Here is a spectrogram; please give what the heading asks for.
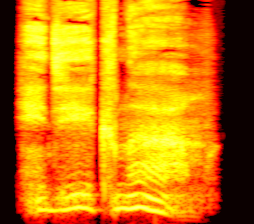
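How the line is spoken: Whisper. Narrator (Russian): шептала она

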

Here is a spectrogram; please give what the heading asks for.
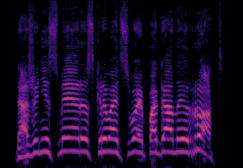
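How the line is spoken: Shout. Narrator (Russian): закричал Михоу

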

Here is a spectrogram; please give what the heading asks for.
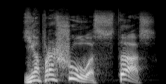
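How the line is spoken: Pleading. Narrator (Russian): взмолилась Майя

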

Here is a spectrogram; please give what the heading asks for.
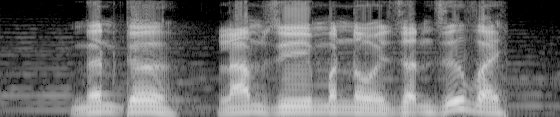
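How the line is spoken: Clear voice after booming laughter. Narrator (Vietnamese): trên không vang lên một chuỗi cười to như long ngâm, tiếp theo là một giọng trong rõ nói

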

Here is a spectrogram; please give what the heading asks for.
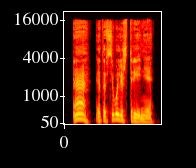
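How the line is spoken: Grumbled. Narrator (Russian): проворчала Рипс

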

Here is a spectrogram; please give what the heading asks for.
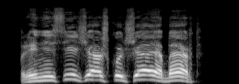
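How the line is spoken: Man shouting. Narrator (Russian): крикнул мужчина

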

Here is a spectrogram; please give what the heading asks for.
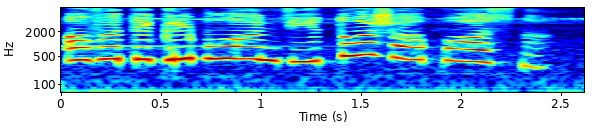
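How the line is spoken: Squeaked. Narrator (Russian): пискнула Амелия

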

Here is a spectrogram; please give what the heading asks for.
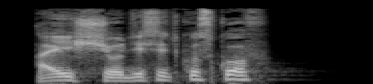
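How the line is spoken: Stern question. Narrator (Russian): строго спросил Михаил Дмитриевич

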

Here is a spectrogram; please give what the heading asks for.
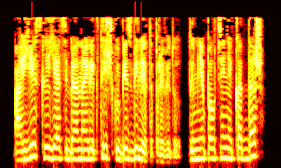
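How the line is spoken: Plain. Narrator (Russian): спросил новый знакомый

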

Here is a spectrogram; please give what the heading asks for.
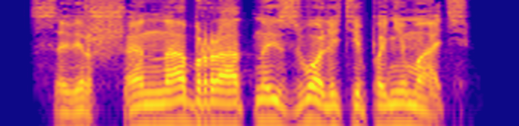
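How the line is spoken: Stern. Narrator (Russian): строго проговорил отец Паисий

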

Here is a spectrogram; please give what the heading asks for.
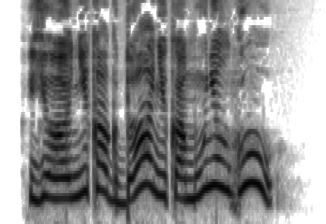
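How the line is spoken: Joyful exclamation. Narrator (Russian): радостно воскликнул Хосе

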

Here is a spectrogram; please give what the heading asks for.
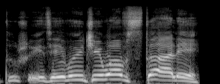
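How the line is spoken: Shouting. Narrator (Russian): закричал на нас

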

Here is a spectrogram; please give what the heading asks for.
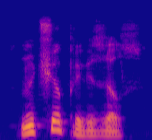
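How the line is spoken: Dull tired voice. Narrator (Russian): Фаттах тем же тусклым усталым голосом спросил

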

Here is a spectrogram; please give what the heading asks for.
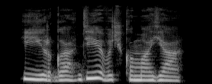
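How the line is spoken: Exclaimed. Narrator (Russian): воскликнула она

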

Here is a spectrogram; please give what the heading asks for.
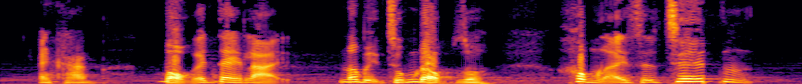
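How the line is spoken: Shout. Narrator (Vietnamese): cô Dùng cũng quát

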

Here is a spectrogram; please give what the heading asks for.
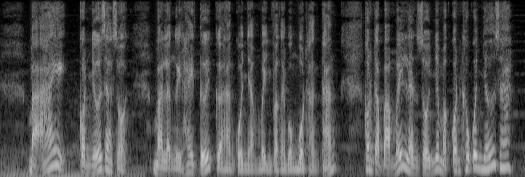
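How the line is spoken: Excited cry, boy. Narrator (Vietnamese): Thằng Huy lập tức reo lên

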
